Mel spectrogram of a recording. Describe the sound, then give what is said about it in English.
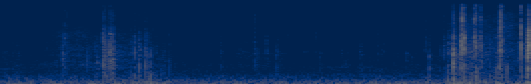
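A tarot card pulled from the deck gives a few short papery crinkles and snaps. The rustle is faint at first and turns louder and busier at the end. “I'm going to pull a clarifying card for”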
